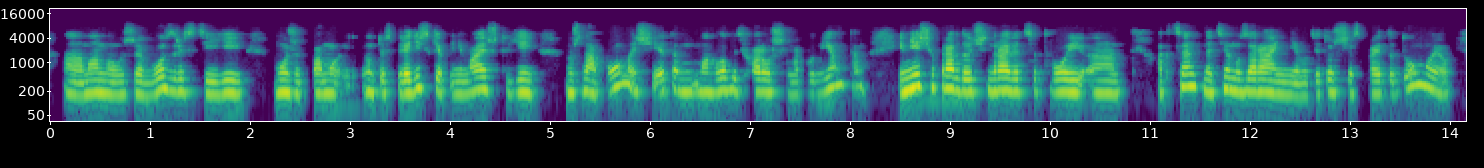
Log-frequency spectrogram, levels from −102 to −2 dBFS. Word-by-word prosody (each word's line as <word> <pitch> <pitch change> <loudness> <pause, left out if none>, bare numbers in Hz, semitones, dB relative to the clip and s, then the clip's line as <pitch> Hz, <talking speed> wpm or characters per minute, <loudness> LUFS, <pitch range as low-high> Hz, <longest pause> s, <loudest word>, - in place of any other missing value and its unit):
а 165 -3 -1
мама 180 -1 0
уже 170 +1 -3
в 155 - -8
возрасте, 195 -2 -1
ей 180 +1 -1 0.3
может 185 -2 0
помо 180 0 -1
э. - - -17
Ну, 190 -1 -2
то 175 - -4
есть 180 +1 -9
периодически 200 +5 +3
я - - +3
понимаю, 190 +5 +1
что 220 -4 -11
ей 185 +1 -1 0.2
нужна 185 0 0
помощь, 195 - -1
и - - -5
это 205 +2 0
м 195 0 -4
могло 195 +2 0
быть 205 -1 -5
хорошим 190 -3 -1
аргументом. 240 - -6 0.3
И 190 - +1
мне 235 +5 +9
ещё, 255 -2 +1
правда, 230 -5 +6
очень 195 +1 -2
нравится 195 -1 +3
твой, 190 -1 +2
а, 180 -1 -3 0.4
акцент 260 -2 0
на 190 -2 0
тему 200 +1 0
заранее. 185 -5 +2
Вот 155 +1 -9
я 175 - -6
тоже 190 0 -3
щас 180 -2 -5
про 175 0 -2
это 175 0 -7
думаю. 225 0 -1
190 Hz, 190 wpm, -22 LUFS, 180-205 Hz, 0.4 s, мне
